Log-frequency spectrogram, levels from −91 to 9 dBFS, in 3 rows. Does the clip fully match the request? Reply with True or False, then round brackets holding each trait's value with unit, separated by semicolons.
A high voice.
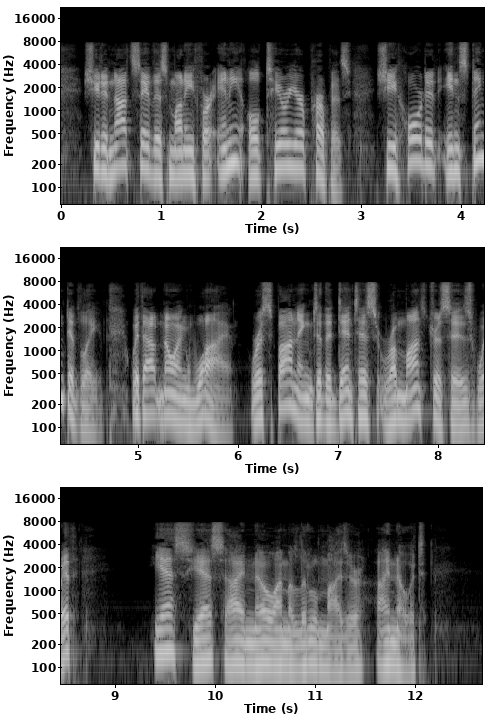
False (130 Hz)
